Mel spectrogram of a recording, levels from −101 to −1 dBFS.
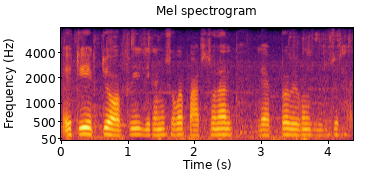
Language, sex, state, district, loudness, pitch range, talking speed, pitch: Bengali, male, West Bengal, Alipurduar, -16 LUFS, 140-155 Hz, 125 wpm, 150 Hz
